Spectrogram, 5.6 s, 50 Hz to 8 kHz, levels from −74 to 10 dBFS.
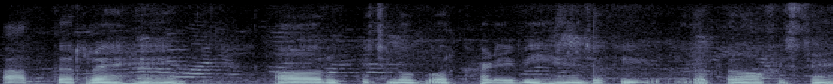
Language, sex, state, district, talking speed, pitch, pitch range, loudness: Hindi, male, Uttar Pradesh, Jalaun, 185 wpm, 105 Hz, 105-110 Hz, -20 LUFS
